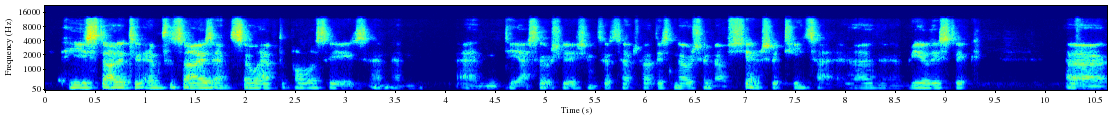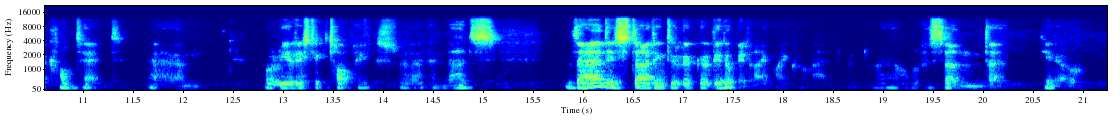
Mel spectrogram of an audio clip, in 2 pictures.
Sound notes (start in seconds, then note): 7.2 speaking Mandarin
